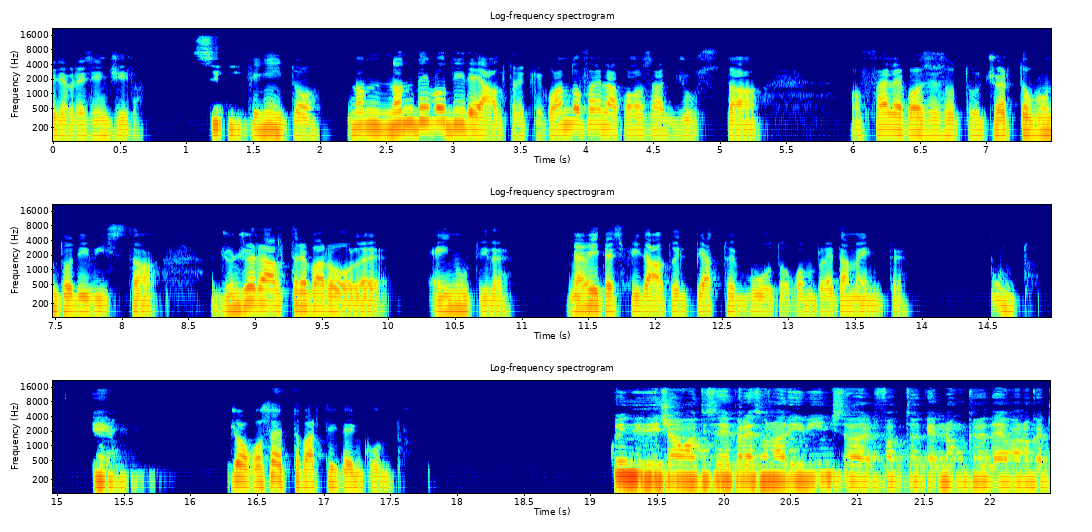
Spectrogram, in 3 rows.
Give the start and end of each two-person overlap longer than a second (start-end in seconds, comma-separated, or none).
none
